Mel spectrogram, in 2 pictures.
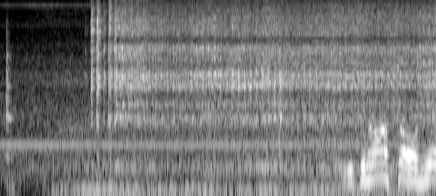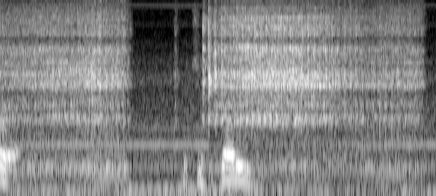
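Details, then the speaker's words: Wood lathe bowl turning from a log on a faceplate, modified bowl gouge on the bottom/face: even, unbroken shaving hiss all the way round, no chatter or bouncing, earlier skipping gone; face now flat and running true, steady continuous cut. "now you can tell when this thing is flat because it shaves all the way around you can see that it's hitting every place"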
